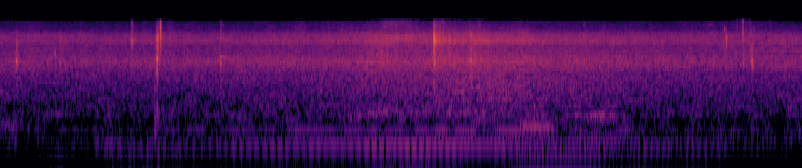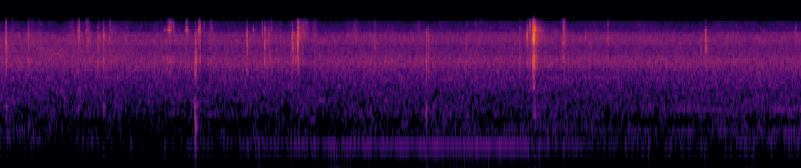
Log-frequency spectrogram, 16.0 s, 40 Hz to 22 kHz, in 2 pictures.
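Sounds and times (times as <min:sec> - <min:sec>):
low room hum: 0:00.0 - 0:16.0
keyboard and mouse clicks: 0:13.2 - 0:14.2.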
